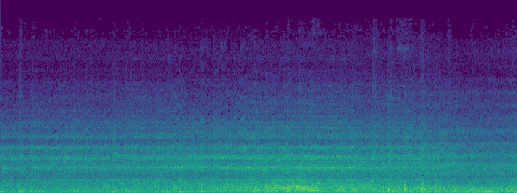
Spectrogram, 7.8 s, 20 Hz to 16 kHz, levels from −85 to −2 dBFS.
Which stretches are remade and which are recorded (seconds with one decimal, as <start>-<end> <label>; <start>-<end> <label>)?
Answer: 0.0-2.6 recorded; 2.6-3.7 remade; 3.7-7.8 recorded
